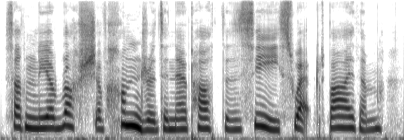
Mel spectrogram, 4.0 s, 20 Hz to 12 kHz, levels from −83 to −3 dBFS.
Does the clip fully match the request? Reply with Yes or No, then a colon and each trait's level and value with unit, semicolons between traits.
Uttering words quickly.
Yes: fast, 210 wpm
